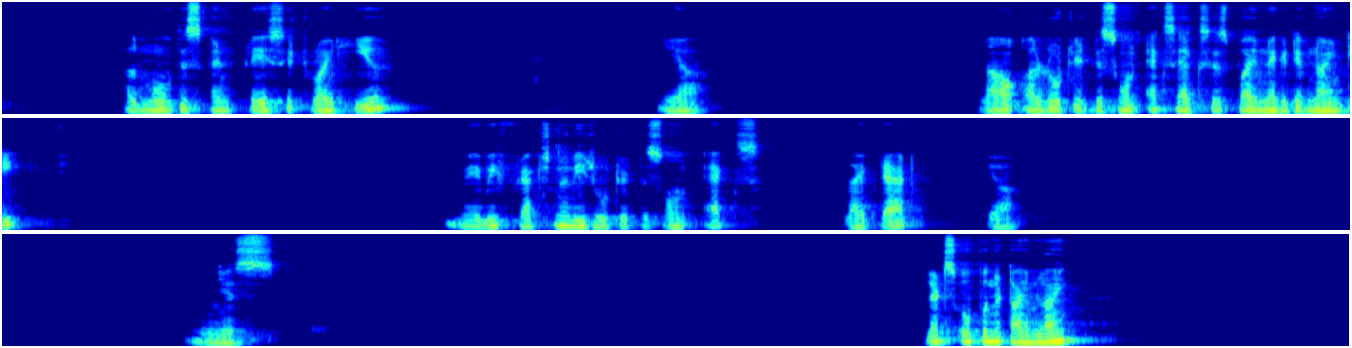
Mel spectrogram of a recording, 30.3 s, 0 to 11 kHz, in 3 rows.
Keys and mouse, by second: 0.0 alt+shift+middle drag, 0.8 g, 3.3 click, 3.6 z, 3.9-4.3 alt+middle drag, 4.7 alt+shift+middle drag, 5.4 KP_Decimal, 6.1 alt+middle drag, 7.0 alt+middle drag, 7.5 alt+shift+middle drag, 8.2 alt+shift+middle drag, 8.9 r, 9.3 x, 10.1 KP_Subtract, 10.4 KP_9, 10.5 KP_0, 11.0 KP_Enter, 12.4-12.7 alt+middle drag, 12.9 alt+shift+middle drag, 13.4 alt+middle click, 13.9 r, 14.3 x, 16.7 click, 17.1 alt+shift+middle drag, 17.7-18.3 alt+middle drag, 19.1 click, 20.0-22.0 alt+middle drag, 22.6 r, 23.0 x, 23.9 drag, 24.1-25.1 alt+middle drag, 25.6 alt+shift+middle drag, 26.0 alt+middle drag, 26.5 alt+shift+middle drag, 27.7 click, 28.9-29.9 drag.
